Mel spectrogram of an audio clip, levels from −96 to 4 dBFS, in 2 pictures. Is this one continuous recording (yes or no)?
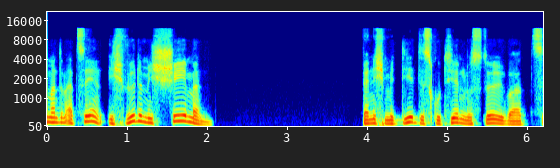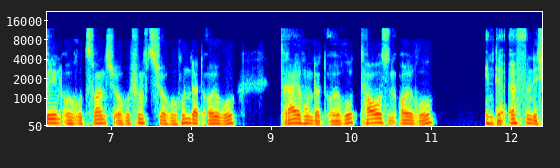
yes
